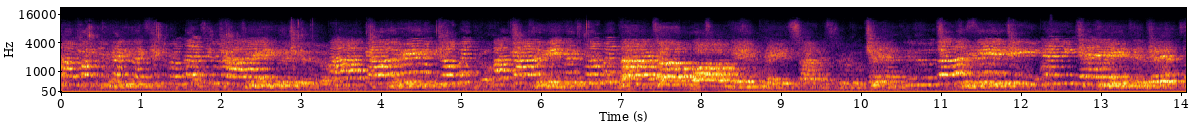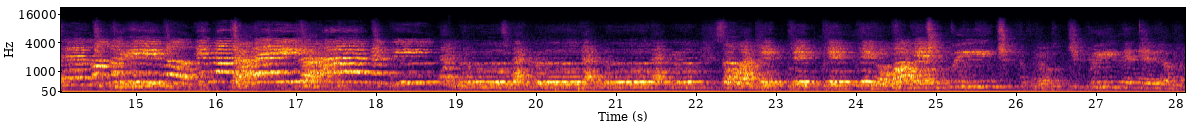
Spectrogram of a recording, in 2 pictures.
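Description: Mixed-voice high school choir singing a cappella in close harmony, with sharp clicks scattered through it. It moves through busy rhythmic chords, then settles into long held chords in the last third.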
